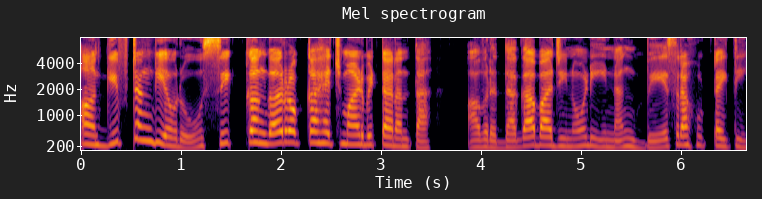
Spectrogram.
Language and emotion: Kannada, sad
